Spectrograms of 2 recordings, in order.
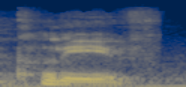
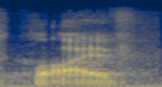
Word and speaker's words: Clive: I've heard people pronouncing cleave but his name is Clive because it's an English name yes said cleave in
